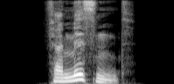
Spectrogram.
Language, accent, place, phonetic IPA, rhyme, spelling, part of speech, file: German, Germany, Berlin, [fɛɐ̯ˈmɪsn̩t], -ɪsn̩t, vermissend, verb, De-vermissend.ogg
- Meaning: present participle of vermissen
